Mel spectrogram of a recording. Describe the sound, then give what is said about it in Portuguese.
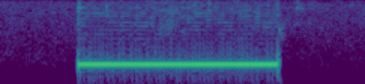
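Telephone ringing tone while placing a call: a single steady, mid-pitched electronic tone that sounds for about one second and then stops, with silence on either side. “Tô ligando, vê se ele atende.”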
